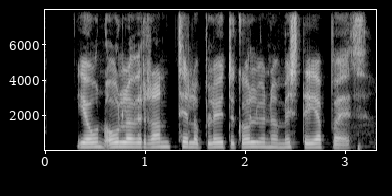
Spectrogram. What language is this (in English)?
Icelandic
